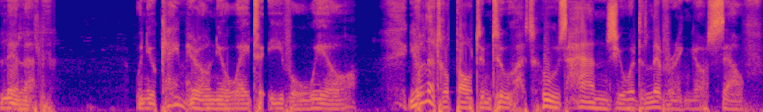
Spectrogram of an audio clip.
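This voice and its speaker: A man uses a put-on character voice, very deep and low, at a fairly slow pace. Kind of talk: formal, archaic. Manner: still, solemn.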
